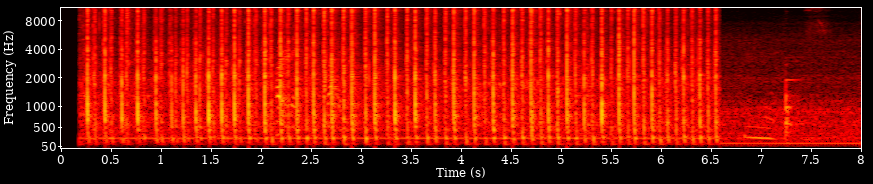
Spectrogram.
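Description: Manual plunger food chopper pumped rapidly to chop nuts: a fast, even run of sharp plastic clacks, some seven a second. It stops near the end, leaving a low hum and a single knock.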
